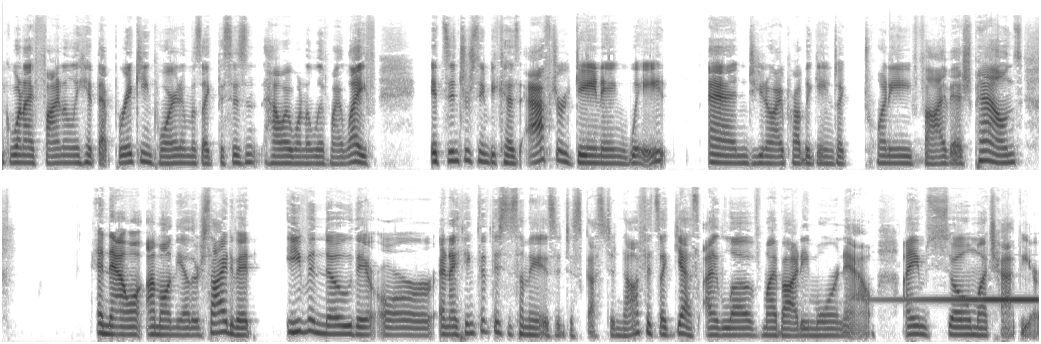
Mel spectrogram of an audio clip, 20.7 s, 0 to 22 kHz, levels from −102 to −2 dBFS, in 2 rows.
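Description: At 18.91 s a loudspeaker feedback squeal begins. The microphone is picking up the loudspeaker it feeds, and at 1 kHz the loop gain has gone past one, so that frequency reinforces itself on every pass. A pure tone at 1 kHz swells out of the speech over about a second and a half until it sits at roughly the same level as the speech, and it is still sounding when the clip ends at 20.74 s.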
